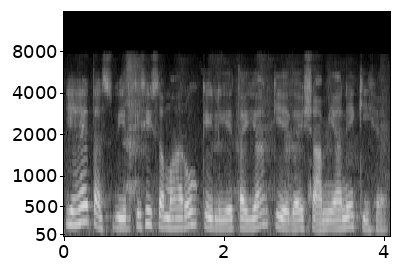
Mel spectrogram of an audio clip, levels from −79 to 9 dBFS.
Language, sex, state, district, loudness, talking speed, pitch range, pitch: Hindi, female, Gujarat, Valsad, -15 LUFS, 175 wpm, 145-185 Hz, 160 Hz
